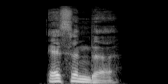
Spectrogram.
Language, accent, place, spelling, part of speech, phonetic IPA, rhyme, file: German, Germany, Berlin, essende, adjective, [ˈɛsn̩də], -ɛsn̩də, De-essende.ogg
- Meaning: inflection of essend: 1. strong/mixed nominative/accusative feminine singular 2. strong nominative/accusative plural 3. weak nominative all-gender singular 4. weak accusative feminine/neuter singular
